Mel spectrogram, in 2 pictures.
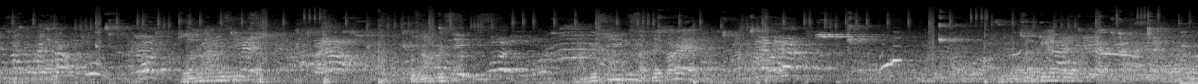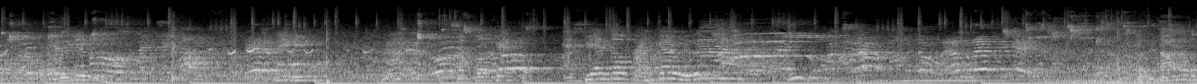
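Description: A large crowd chatters and cheers in an open, echoing space.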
